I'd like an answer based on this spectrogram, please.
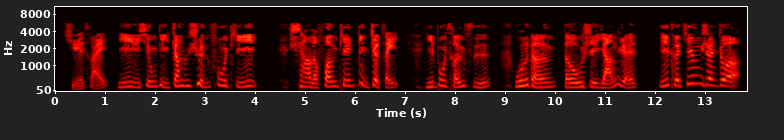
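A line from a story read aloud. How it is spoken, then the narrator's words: Crying. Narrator (Chinese): 宋江哭道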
